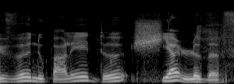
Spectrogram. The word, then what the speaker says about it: LaBeouf: Alors, je ne sais jamais si on dit LaBeouf, LeBeouf. – Je crois que c'est LaBeouf. – Là, ça s'écrit LaBeouf. Moi, j'ai toujours dit Shia LaBeouf.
